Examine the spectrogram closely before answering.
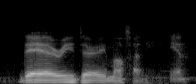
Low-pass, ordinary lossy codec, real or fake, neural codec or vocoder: none; none; fake; codec, 16 kHz, 0.5 kbps, X-Codec, HuBERT features, trained on balanced general audio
